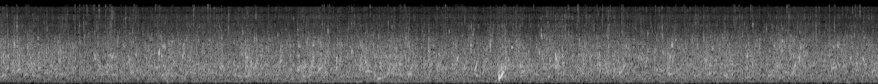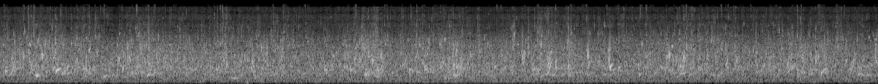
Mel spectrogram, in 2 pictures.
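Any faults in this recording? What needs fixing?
Nothing in the audio calls for a fix. No faults turn up anywhere in the recording, so it can stay as it is.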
